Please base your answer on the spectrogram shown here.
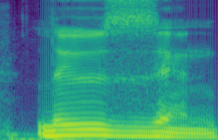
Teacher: Loosen,别发成 den, okay?是一个 z 的音你得摩擦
